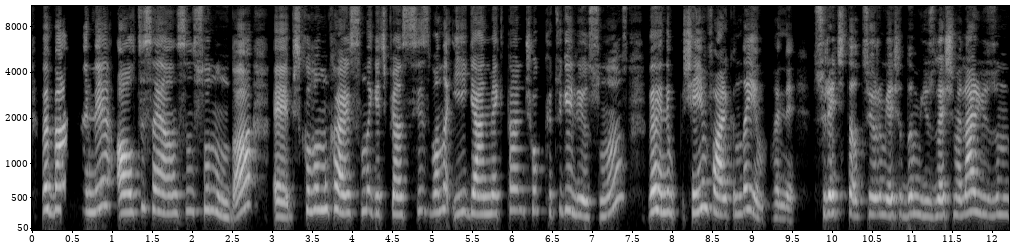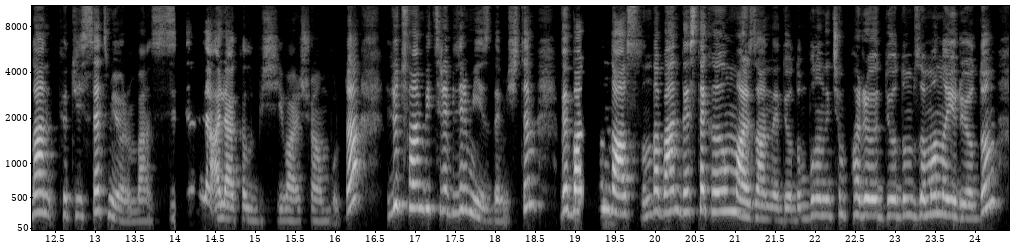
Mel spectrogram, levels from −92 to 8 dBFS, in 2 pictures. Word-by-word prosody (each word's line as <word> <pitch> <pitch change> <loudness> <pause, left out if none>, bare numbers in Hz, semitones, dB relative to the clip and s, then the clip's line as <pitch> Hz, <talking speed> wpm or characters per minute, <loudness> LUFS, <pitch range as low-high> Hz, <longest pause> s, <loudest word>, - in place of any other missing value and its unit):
ve 330 0 +4
ben 330 - +9 0.3
hani 290 +1 -2 0.2
6 280 +4 +4
seansın 290 -3 0
sonunda, 300 - +2 0.3
eee, 225 -1 +3
psikoloğumun 320 +1 -1
karşısına 285 -2 +2
geçip 270 -1 -6
yani 255 -1 +2
siz 290 +3 -7
bana 290 +4 0
iyi 275 +3 -7
gelmekten 270 +4 +1
çok 305 0 -9
kötü 275 +3 -13
geliyorsunuz 255 - -2 0.3
ve 305 - +7
hani 290 -2 +1
şeyin 295 +6 +1
farkındayım 260 - +1
hani 205 - -7 0.2
süreçte 270 +1 +1
atıyorum 250 +2 -3
yaşadığım 255 +2 -2
yüzleşmeler 245 +4 +1
yüzünden 255 +1 0
kötü 245 -1 -10
hissetmiyorum 240 - -3
ben. 155 0 -9
Sizinle 250 +5 -6
alakalı 185 -3 -1
bir 155 - -26
şey 165 +1 -13
var 160 -1 -6
şu 160 +1 -12
an 155 0 -11
burda. - - +1 0.5
"Lütfen 365 -3 +2
bitirebilir 320 -3 -3
miyiz." 215 - -6
Demiştim 365 - -5 0.3
ve 315 0 +3
baktığımda 315 0 +4
aslında 265 +2 0
ben 300 +2 +4
destek 295 +1 +2
ağım 300 +1 +1
var 235 -4 +7
zannediyordum. 185 -2 -5
Bunun 245 0 -2
için 240 +2 -7
para 245 0 0
ödüyordum, 240 0 -2
zaman 250 +3 0
ayırıyordum 235 - 0
265 Hz, 140 wpm, -22 LUFS, 235-305 Hz, 0.5 s, ben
